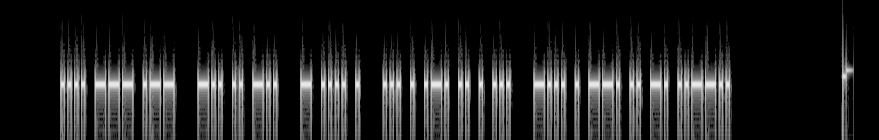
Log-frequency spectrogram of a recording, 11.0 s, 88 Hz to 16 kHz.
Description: Morse code, heard as a keyed tone, about 28 wpm, 700 Hz. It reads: HOW DID THE SERIES BEGIN?
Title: Sentences from Top 1000 Words - Review Part 5 - 28wpm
